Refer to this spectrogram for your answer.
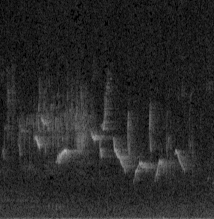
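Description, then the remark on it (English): A fox sparrow's whistled song: a quick run of clear, sliding whistled notes, fairly faint and a little distant, with no voices over it. “But that dee dee dee dee dee dee dee, that's a fox sparrow. It's kind of a whistle song.”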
